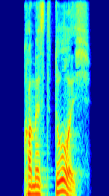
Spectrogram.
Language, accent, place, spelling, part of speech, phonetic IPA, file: German, Germany, Berlin, kommest durch, verb, [ˌkɔməst ˈdʊʁç], De-kommest durch.ogg
- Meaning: second-person singular subjunctive I of durchkommen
